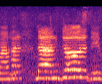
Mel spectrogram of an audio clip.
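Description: Kalinga traditional singing from a Philippine field recording: a high voice holding long, steady notes. It breaks off briefly about half a second in, then steps up in pitch and comes back down near the end.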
